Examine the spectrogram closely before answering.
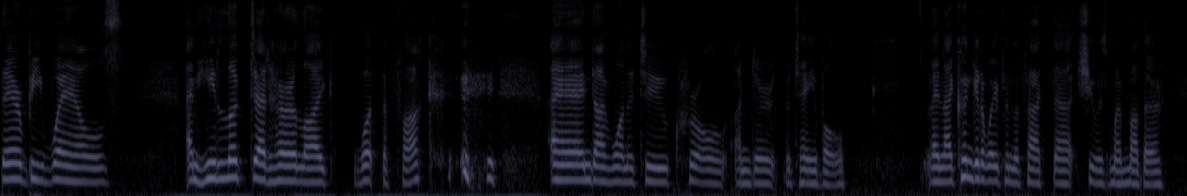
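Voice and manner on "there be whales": heavily laid-on, put-on fake Scottish accent. Retelling his mother's remark about a movie the man was in: fake scottish accent. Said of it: "she put on a fake Scottish accent".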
